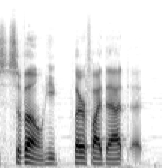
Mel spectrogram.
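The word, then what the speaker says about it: Shavon: It is Savone Revel. Savone, not Siobhan. It is Savone.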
